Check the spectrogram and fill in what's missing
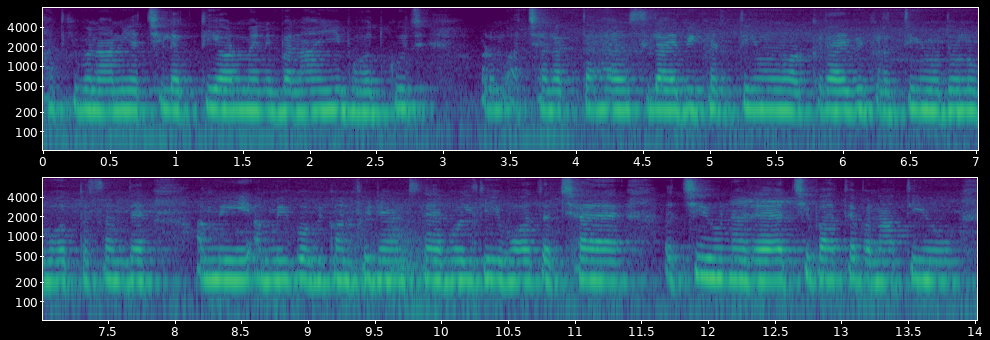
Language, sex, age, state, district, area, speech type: Urdu, female, 30-45, Bihar, Darbhanga, rural, spontaneous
